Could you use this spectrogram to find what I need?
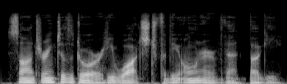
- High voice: No, very low, 85 Hz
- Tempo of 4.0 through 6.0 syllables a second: No, 6.2 syllables/s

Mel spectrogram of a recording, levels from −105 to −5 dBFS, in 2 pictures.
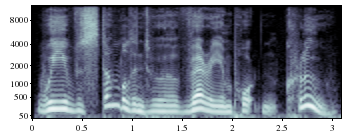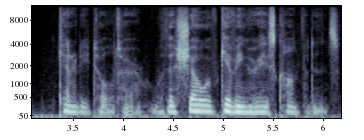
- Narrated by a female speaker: Yes, female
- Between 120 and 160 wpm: No, average, 175 wpm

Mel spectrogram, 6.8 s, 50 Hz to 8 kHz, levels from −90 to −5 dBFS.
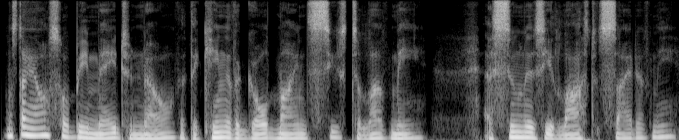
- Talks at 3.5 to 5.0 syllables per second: Yes, 4.8 syllables/s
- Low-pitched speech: Yes, low, 100 Hz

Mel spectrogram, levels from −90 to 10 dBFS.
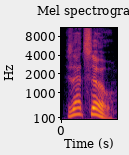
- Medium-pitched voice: Yes, medium, 175 Hz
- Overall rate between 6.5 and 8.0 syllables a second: No, 4.6 syllables/s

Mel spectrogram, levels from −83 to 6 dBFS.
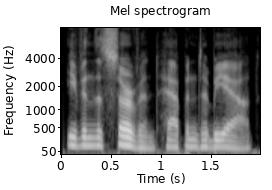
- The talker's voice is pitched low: Yes, low, 120 Hz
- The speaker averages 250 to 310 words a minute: No, fast, 210 wpm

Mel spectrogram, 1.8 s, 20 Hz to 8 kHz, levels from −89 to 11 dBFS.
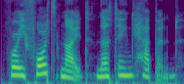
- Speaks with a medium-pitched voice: No, high, 230 Hz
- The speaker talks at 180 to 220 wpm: No, average, 165 wpm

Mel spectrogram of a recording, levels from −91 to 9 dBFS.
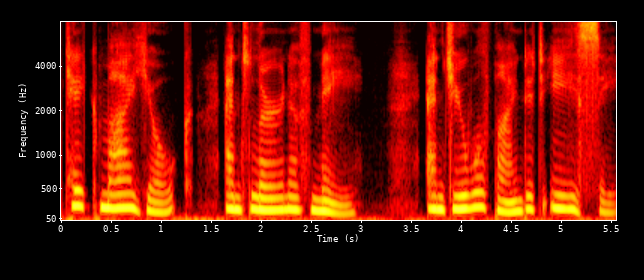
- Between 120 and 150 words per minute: Yes, average, 140 wpm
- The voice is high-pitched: No, medium, 180 Hz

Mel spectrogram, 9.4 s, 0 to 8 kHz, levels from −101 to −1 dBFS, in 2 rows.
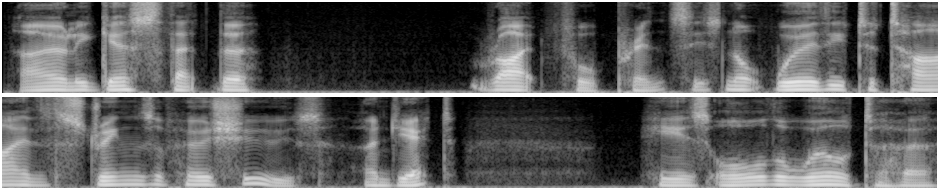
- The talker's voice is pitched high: No, low, 115 Hz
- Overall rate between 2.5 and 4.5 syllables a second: Yes, 4.2 syllables/s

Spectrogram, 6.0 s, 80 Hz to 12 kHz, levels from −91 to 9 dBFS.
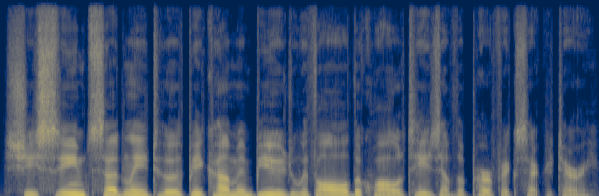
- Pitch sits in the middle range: No, very low, 90 Hz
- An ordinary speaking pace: Yes, average, 150 wpm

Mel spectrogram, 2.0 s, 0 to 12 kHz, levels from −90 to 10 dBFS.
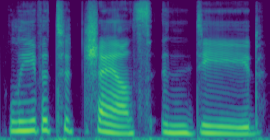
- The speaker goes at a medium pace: Yes, average, 150 wpm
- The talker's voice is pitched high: Yes, high, 195 Hz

